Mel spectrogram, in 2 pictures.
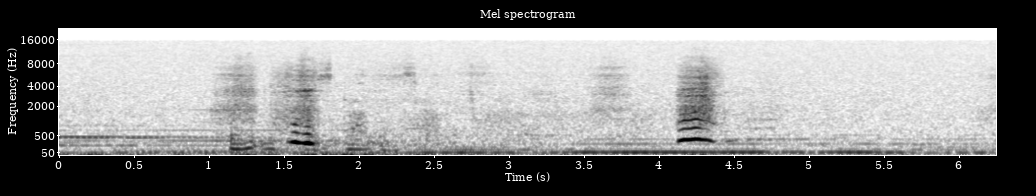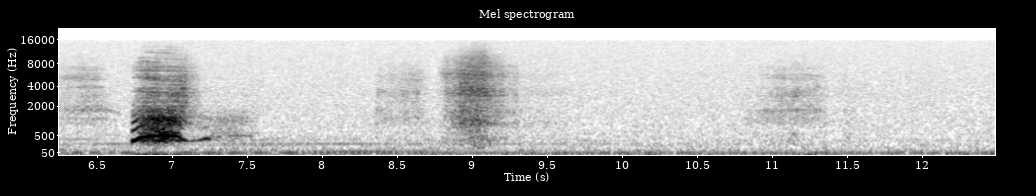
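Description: A young woman speaks in a tense, strained voice close by.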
